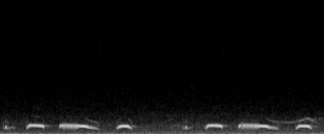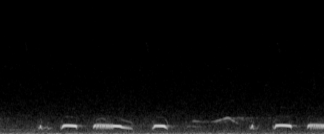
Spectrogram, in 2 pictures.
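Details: Decoy spotted dove, with a big fierce voice, calling to draw in wild doves for capture: steady low coos in phrases of one long downward-sliding note and several short clipped ones, repeated about every two seconds.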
